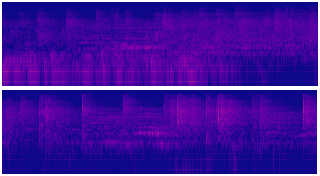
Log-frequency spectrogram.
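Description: Indistinct voices with scattered sharp taps and thuds, as of match sound from the pitch. The voices are strongest in the first two seconds and fade after.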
